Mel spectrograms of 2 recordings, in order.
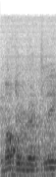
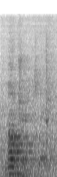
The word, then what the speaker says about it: moderately: And similarly, moderately can become moderately.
